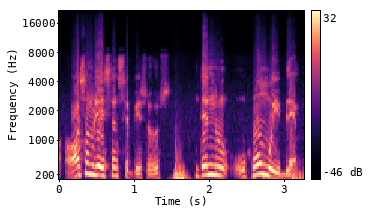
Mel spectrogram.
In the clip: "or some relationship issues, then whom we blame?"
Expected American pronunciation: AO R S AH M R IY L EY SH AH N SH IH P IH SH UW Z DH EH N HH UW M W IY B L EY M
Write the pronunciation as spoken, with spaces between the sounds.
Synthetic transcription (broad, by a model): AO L S AH M R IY EY S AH N S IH P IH S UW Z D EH N HH UW M W IY B L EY M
